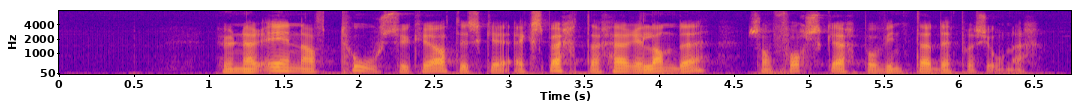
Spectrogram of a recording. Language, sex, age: Norwegian, male, 33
